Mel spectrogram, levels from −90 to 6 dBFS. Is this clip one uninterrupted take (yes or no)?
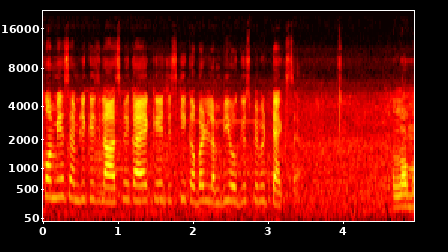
yes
